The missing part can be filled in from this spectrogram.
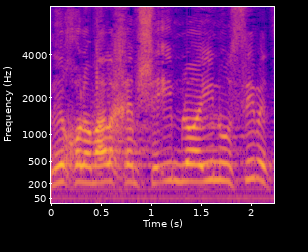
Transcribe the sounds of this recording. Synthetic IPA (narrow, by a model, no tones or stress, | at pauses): nijaχolomaʁlaχe̞mʃeimlo̞ajinuosimetz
